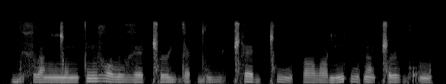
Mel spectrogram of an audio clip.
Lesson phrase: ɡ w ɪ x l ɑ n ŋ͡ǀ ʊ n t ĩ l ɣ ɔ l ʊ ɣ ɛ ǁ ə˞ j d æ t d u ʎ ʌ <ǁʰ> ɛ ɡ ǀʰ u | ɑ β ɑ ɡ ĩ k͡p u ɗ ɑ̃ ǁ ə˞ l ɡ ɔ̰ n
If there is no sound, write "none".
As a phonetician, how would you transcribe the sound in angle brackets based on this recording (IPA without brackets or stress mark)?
ǁʰ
